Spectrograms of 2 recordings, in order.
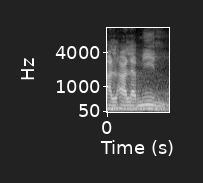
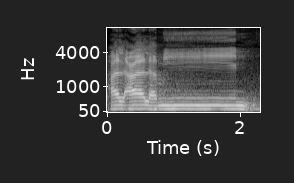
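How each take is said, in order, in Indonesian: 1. Vokal panjang terakhir ditahan sebentar, dua harakat. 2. Vokal panjang terakhir ditahan sedang, empat harakat. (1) "dibaca dua harakat, satu alif, yaitu dibaca pendek biasa" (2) "dibaca sedang, ya, empat harakat atau dua alif"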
